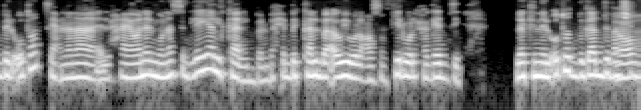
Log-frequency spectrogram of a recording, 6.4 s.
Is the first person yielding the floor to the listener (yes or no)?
no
